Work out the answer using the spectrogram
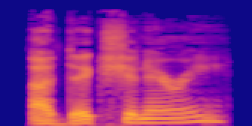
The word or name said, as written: a dictionary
